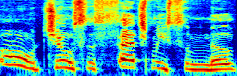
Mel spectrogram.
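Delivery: high, whiny, swooping sing-song whinge. Retelling how the audiobook reader voices Linton: imitating a whiny Linton. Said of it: "he's talking like".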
